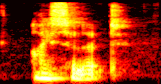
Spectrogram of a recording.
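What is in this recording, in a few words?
"isolate", British English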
